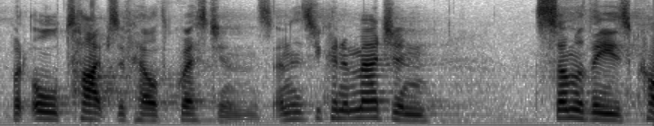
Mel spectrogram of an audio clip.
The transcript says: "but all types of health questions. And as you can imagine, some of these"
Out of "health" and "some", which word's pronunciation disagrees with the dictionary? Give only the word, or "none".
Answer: none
